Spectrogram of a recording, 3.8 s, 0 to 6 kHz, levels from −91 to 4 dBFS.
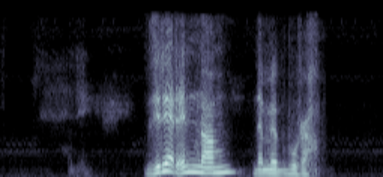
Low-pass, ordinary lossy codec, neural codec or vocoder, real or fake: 5.4 kHz; AAC, 32 kbps; codec, 16 kHz in and 24 kHz out, 0.6 kbps, FocalCodec, streaming, 2048 codes; fake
